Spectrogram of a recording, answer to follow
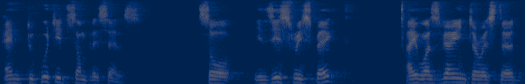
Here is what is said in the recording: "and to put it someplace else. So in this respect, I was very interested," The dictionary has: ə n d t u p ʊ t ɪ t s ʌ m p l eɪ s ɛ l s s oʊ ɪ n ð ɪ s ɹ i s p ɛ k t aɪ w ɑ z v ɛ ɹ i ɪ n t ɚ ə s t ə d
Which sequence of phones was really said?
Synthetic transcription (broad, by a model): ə n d t u p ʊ t ɪ t s ʌ m p l eɪ s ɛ l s s oʊ ɪ n ð ɪ s ɹ i s p ɛ k t aɪ w ɑ z v ɛ ɹ i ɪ n t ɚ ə s t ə d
